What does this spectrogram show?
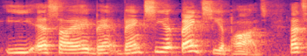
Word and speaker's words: Banksia: a BA in K ESI a Banksy at Banksia pods that's how you pronounce it some gun nut blanks he made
